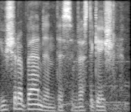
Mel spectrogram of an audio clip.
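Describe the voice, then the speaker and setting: A man playing an earnest smuggler merchant and devoted father in a video game, speaking in a measured, persuasive way. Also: fairly low pitch, music in the background, close to an everyday voice. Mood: grave, warning.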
